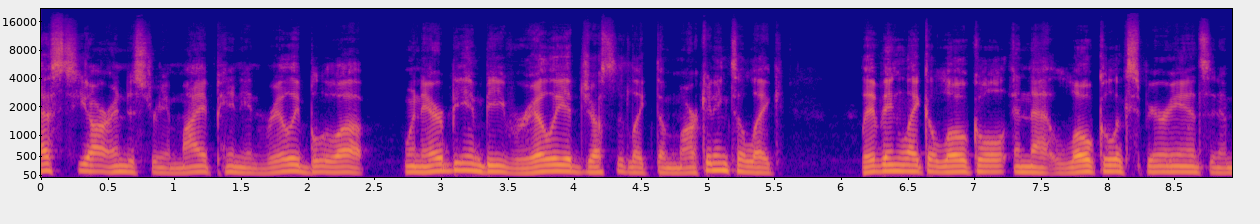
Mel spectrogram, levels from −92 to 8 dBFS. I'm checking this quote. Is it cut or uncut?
cut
